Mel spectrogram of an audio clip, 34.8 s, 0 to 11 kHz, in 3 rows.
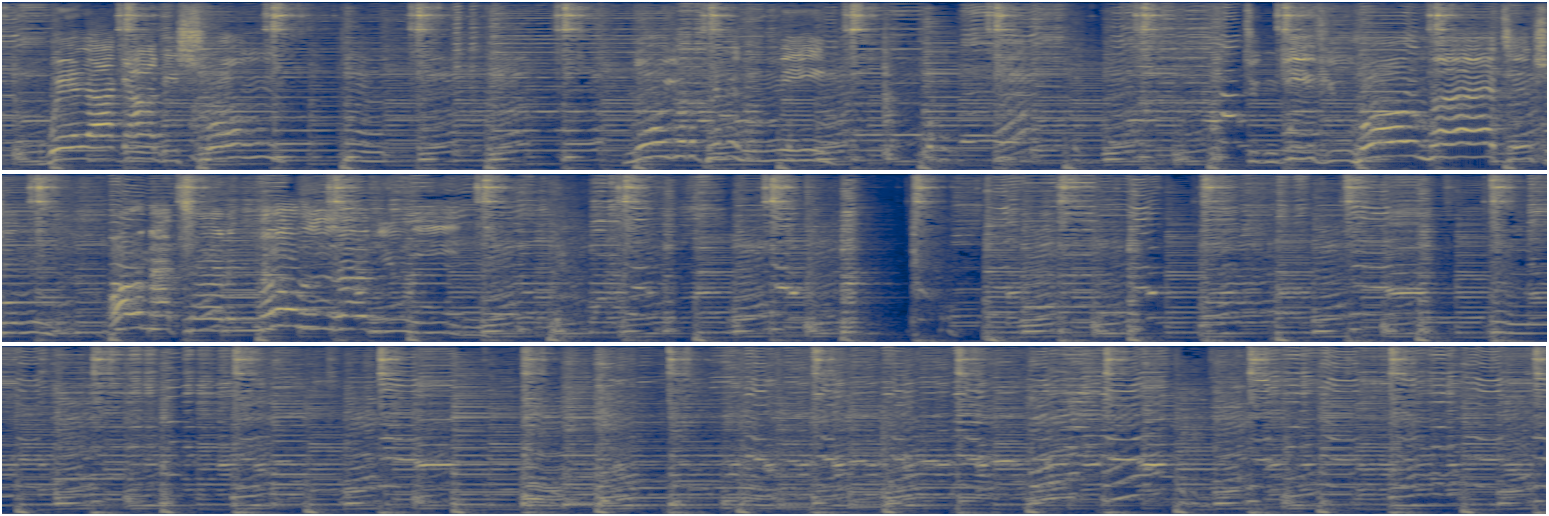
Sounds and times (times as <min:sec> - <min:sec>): Harmonica: 0:00.0 - 0:34.7
Wind instrument, woodwind instrument: 0:00.0 - 0:34.7.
